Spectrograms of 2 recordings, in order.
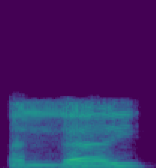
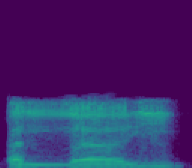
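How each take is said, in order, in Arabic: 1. الحركة بعد الهمزة تُختلس اختلاسًا شديد القصر. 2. الحركة بعد الهمزة تُنطق كاملة. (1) "هكذا بثلث حركة" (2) "ليست اللائي هكذا كاملة"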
